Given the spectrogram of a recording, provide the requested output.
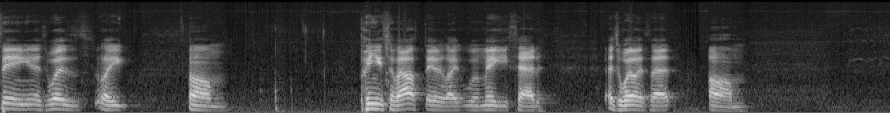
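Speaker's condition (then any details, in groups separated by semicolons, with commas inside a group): Down syndrome; 32 years old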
